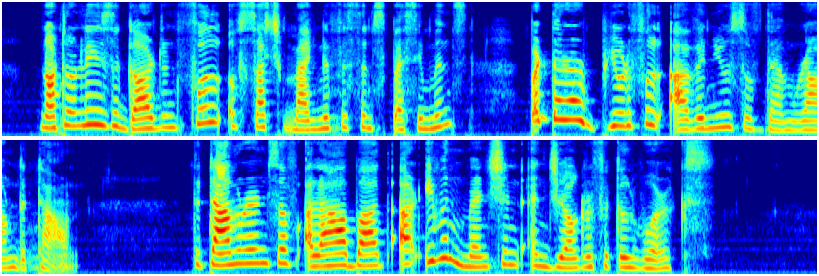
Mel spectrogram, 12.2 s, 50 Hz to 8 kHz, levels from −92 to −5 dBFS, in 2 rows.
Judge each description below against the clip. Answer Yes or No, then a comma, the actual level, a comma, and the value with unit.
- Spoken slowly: No, average, 145 wpm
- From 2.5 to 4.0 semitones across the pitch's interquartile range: No, average, 4.8 semitones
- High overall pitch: Yes, very high, 250 Hz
